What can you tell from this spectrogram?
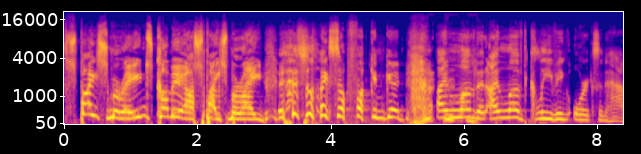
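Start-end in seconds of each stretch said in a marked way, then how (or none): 0.0-3.0 put-on orc monster voice with a Cockney accent. Quoting the orc from the game, in a cockney orc voice. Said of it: "The fucking Cockney accent on orcs".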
